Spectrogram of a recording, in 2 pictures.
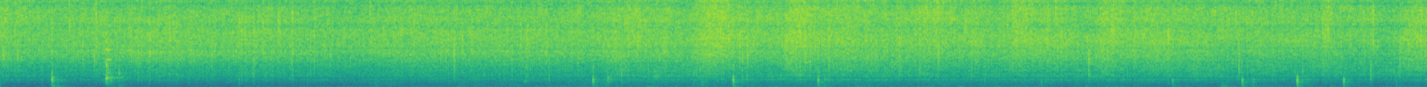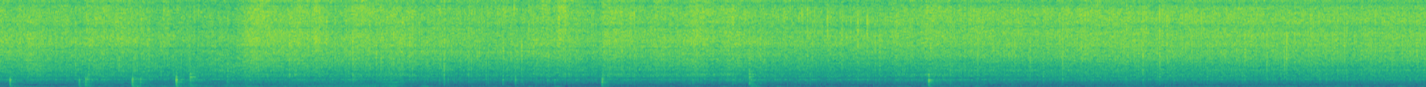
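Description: Sliced onions, ginger and garlic sizzling steadily as they fry in hot oil in a non-stick pan, with scattered clicks and scrapes of a wooden spoon against the pan as they are stirred.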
